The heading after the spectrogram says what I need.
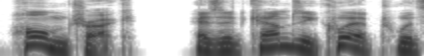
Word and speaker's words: Homtruck: million battery swap procedures pump truck is probably meant to be pronounced home truck as it comes equipped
